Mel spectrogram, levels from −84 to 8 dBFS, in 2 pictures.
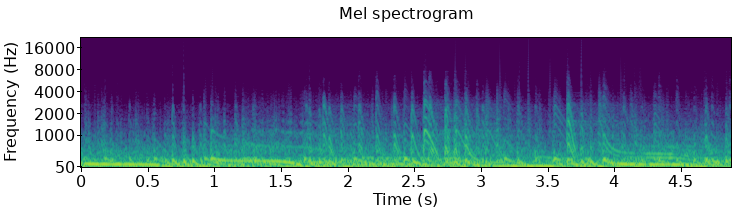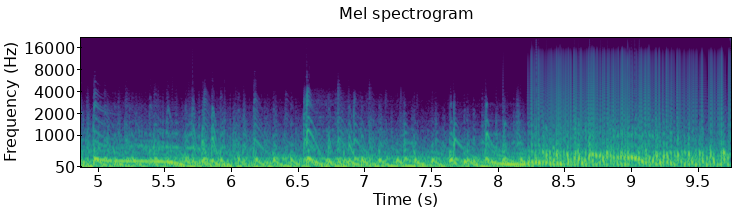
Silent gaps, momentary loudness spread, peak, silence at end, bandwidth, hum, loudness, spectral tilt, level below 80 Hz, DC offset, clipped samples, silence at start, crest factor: none; 3 LU; -2 dBFS; 0 s; 8 kHz; none; -13 LUFS; -10 dB/octave; -16 dBFS; under 0.1%; under 0.1%; 0 s; 8 dB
